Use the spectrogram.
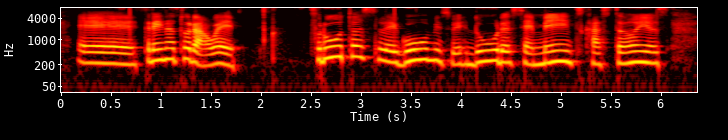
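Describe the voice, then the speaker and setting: At a very slow pace, a woman with a strong Minas Gerais accent speaks in a dark, mellow tone, her pitch fairly high with ordinary variation. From Brazil, Minas Gerais. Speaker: health and diet coach. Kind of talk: online course lesson. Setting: pre-recorded video. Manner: conversational.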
